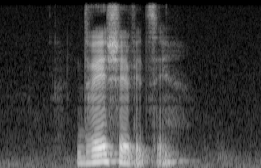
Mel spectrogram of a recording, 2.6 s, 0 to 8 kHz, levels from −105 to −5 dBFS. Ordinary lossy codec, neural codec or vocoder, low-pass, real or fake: none; none; 7.2 kHz; real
